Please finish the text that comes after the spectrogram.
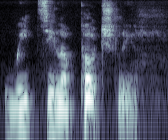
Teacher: And again, TL at the end of the word is either T or TLA. Also, the accent is on the next to last syllable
